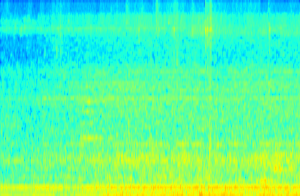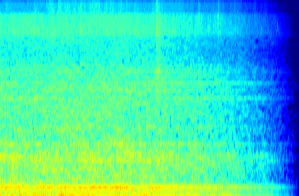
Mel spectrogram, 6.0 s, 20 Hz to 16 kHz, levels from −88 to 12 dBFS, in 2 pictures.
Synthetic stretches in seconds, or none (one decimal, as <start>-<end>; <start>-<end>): 2.0-2.6; 3.3-4.3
